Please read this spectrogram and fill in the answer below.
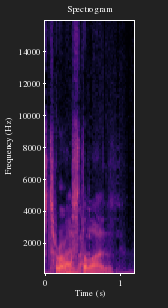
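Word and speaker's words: Terastallized: Um, terrestrializing. Am I saying that correctly? I believe it was terrestrialized. – Terrestrialized was the terrestrialized. – Yeah. There we go. – That sounds better.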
